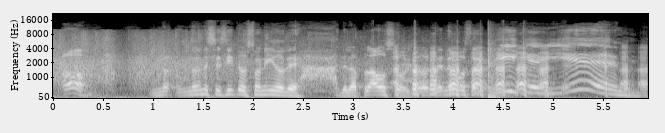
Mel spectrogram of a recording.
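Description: A man's raised, projected voice at a high pitch, lively in intonation and fairly slow in pace, over crowd noise in the background. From Los Angeles, California; from age 12 Miami. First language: English (speaking Spanish). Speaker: realtor and mentor; radio show host or guest. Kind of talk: interview, casual chat. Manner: switches between Spanish and English. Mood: laughing, playful. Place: studio. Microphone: studio mic.

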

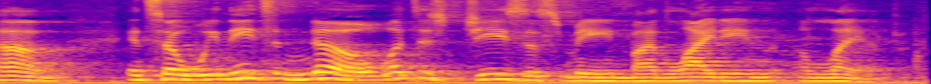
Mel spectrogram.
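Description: A man's voice with ordinary pitch variation, light background noise and audible room echo. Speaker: preacher. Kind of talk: sermon. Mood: calm, earnest. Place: church.

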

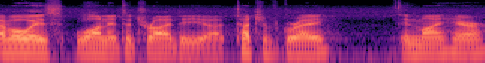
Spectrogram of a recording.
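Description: At a moderate pace, a man with a medium pitch speaks in monotone, flat intonation with a dry sound and no echo. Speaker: interviewer, comedian journalist. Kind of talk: casual interview questions. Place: garden. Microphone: camera far.

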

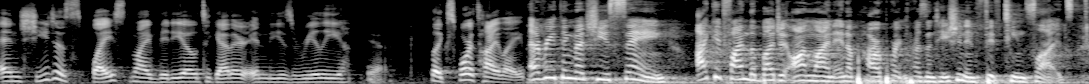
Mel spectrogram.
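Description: A woman speaks at a moderate pace in a fairly low voice, her pitch swinging very widely and her loudness rising and falling sharply over light background noise. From Toronto, Canada. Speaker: mayoral candidate and policy analyst; candidate, policy analyst. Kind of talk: casual interview chat. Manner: animated. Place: studio. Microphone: handheld.

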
